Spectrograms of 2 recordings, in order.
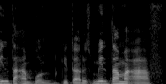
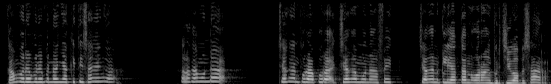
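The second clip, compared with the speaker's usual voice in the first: sharply raised, louder challenge; confronting; 6 dB louder than usual. Acted. Preacher challenging an insincere apologizer, forceful confrontation. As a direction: press each accusation in a high, forceful voice.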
